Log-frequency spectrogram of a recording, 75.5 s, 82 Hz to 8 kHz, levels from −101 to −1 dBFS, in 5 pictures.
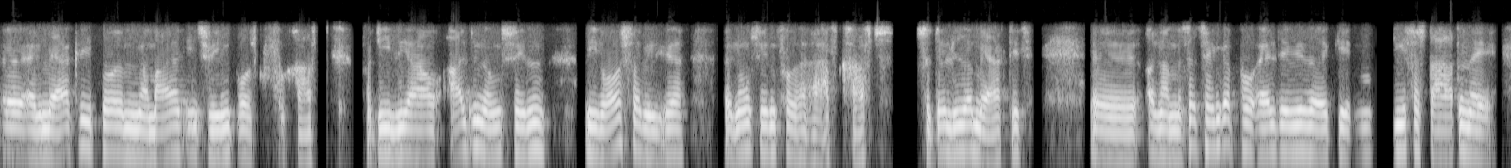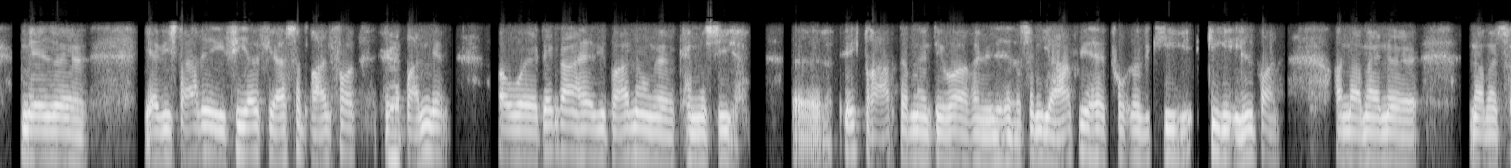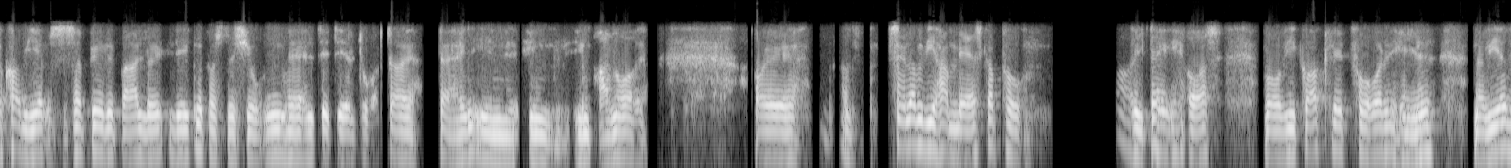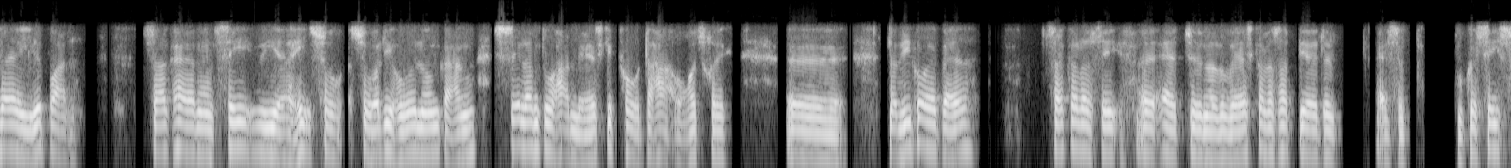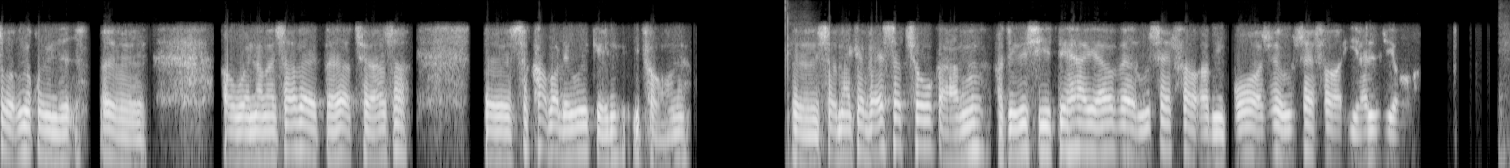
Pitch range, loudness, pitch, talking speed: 110-130 Hz, -16 LUFS, 120 Hz, 195 wpm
